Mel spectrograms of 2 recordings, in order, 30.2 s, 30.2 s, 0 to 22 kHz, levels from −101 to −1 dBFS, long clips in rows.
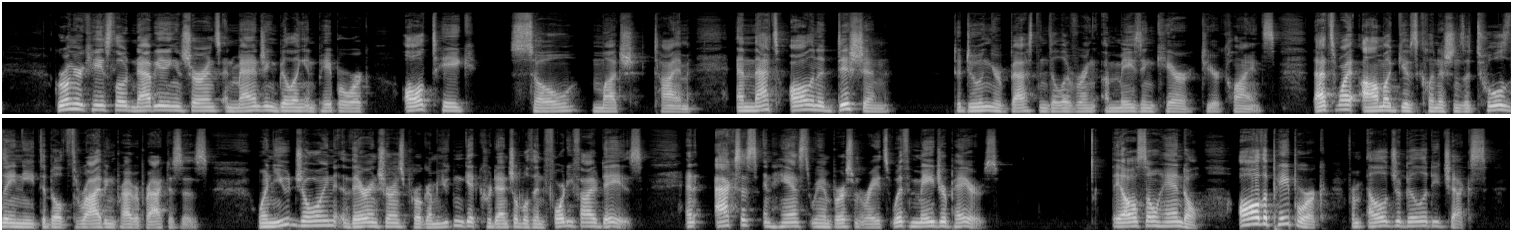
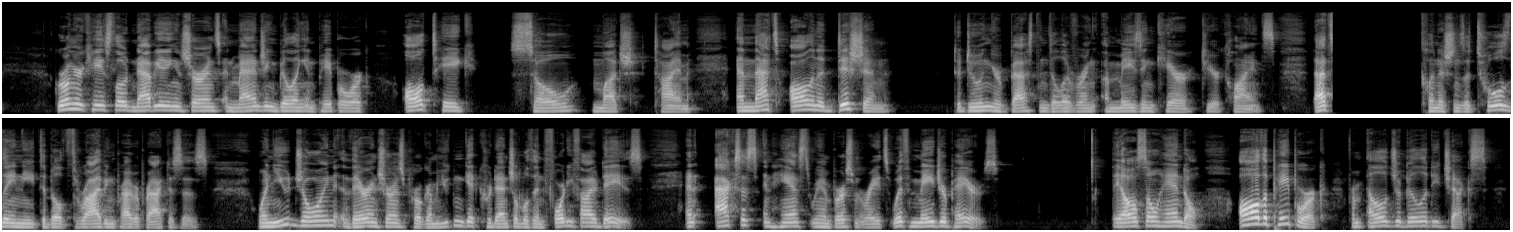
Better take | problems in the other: first | audio cutting out; at 13 s for 1 s

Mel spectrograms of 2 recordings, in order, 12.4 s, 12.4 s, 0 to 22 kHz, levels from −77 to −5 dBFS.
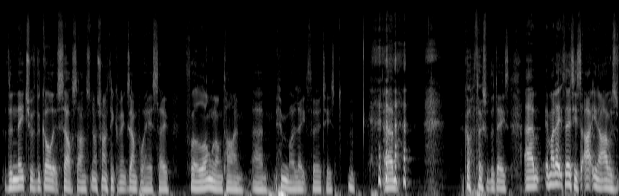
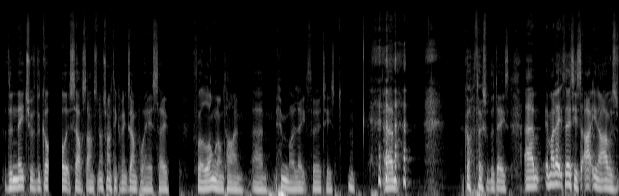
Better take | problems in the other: first | audio freezing; at 1 s and at 3.5 s

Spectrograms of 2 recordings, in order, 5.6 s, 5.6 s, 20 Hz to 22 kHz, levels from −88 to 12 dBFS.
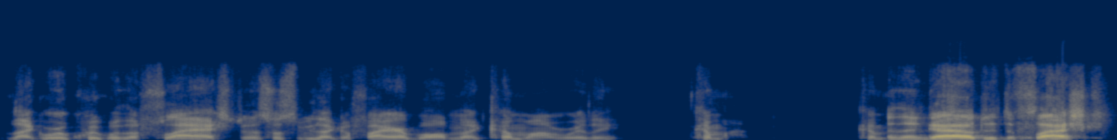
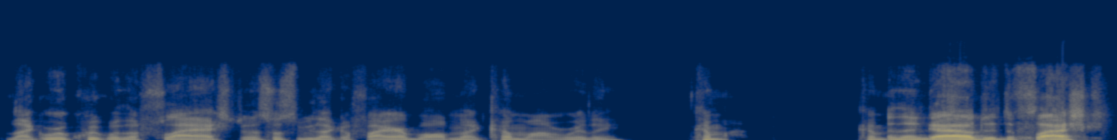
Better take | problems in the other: second | thin; very; fading below 300 Hz

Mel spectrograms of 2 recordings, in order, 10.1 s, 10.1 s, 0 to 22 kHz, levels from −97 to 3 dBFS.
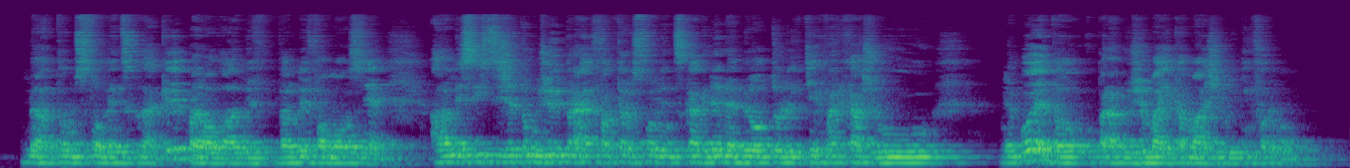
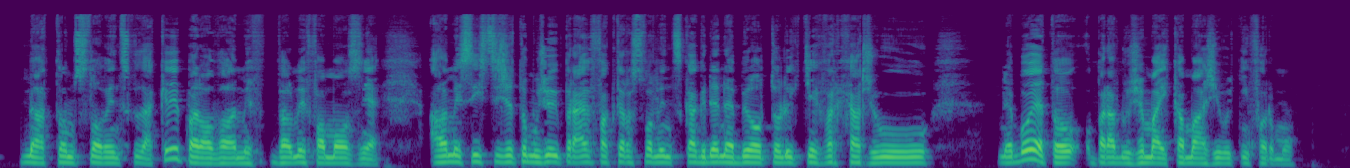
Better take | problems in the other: second | room echo; noticeable; dies away in 0.5 s // off-mic speech; far

